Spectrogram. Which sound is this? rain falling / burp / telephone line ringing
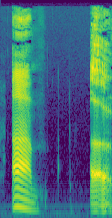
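burp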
